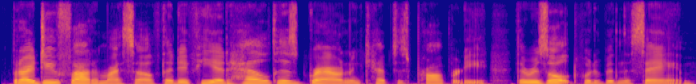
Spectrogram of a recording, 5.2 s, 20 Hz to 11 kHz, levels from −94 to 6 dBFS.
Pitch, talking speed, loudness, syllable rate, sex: 190 Hz, 265 wpm, -20 LUFS, 5.8 syllables/s, female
